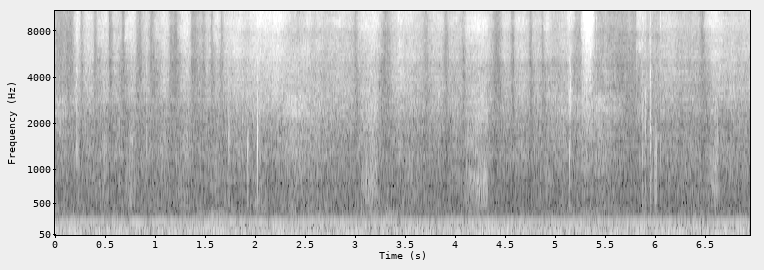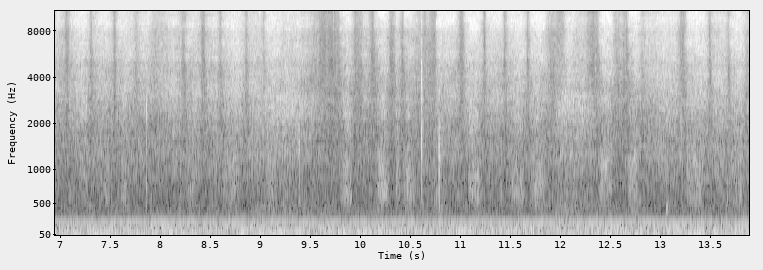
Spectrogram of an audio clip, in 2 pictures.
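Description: A pencil scratches and scrapes across paper up close.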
